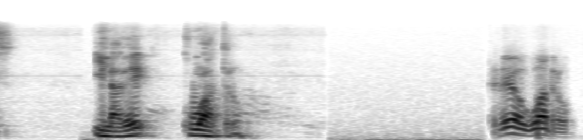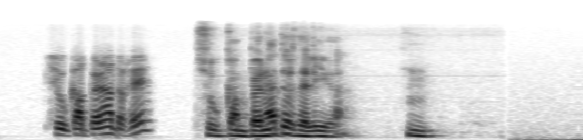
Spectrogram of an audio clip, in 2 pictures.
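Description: A second young man speaks with animation over an online call.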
